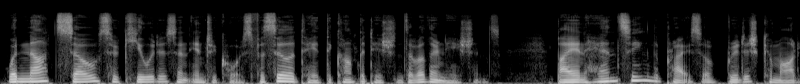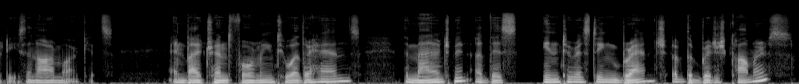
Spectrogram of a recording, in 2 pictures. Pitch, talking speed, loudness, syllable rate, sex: 105 Hz, 145 wpm, -21 LUFS, 5.1 syllables/s, male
